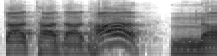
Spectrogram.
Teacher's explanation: थोड़ा सा और आगे बढ़िए, यह दोस्तों दंत पे आ जाते हैं। ये दंत जो दांत की सहायता से बोले जाएं वो दंत यानी दंत स्पर्श व्यंजन कहलाते हैं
